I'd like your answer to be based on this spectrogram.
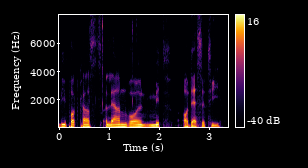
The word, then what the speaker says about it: Audacity: Genau, man spricht es richtig Audacity aus.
